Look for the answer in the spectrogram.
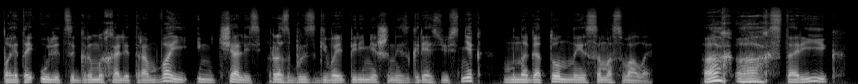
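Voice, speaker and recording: A man narrating a humorous short story in a steady, wry reading voice. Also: on the low side, fairly quick, few pauses, dry recording.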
